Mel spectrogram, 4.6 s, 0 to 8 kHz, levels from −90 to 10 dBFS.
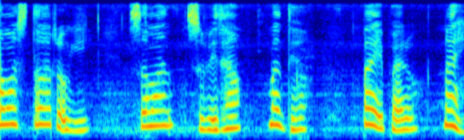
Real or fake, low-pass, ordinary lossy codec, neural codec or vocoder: real; 7.2 kHz; none; none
